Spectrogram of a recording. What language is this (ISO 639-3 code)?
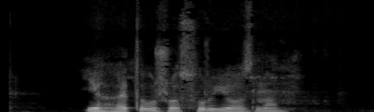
bel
